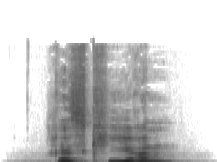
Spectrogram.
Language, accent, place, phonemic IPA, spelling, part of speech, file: German, Germany, Berlin, /ˌʁɪsˈkiːʁən/, riskieren, verb, De-riskieren.ogg
- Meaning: to risk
